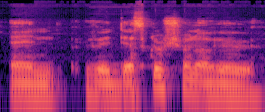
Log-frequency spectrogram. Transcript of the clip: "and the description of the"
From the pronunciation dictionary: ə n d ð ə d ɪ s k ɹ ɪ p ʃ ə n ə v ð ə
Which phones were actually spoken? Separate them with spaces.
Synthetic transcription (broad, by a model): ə n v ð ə d ɪ s k ɹ ɪ p ʃ ə n ə v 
